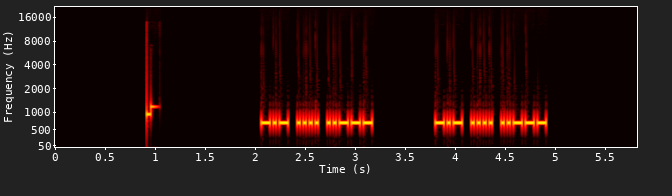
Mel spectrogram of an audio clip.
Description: Morse code, heard as a keyed tone, about 40 wpm, 700 Hz. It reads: KH2 KH2
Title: USA Call Sign Prefixes - Repeated 2x - 40wpm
